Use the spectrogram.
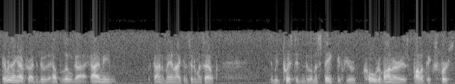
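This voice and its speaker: An actor playing a weary, principled governor and husband in a radio drama, speaking earnestly and with resignation. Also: male voice, lowish voice, expressive, brisk, natural voice. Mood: indignant. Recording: muffled, noisy old radio broadcast.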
